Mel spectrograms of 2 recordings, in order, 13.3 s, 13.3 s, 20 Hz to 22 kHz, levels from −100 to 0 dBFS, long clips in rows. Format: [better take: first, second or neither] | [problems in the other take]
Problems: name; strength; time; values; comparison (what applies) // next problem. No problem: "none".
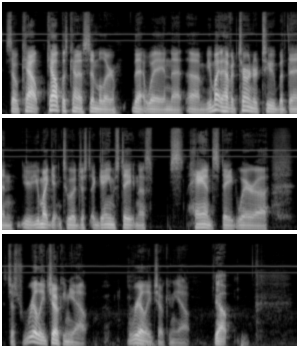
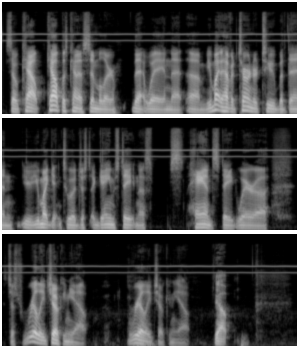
first | high-pitched whine; loud; throughout; 6.5 kHz, 9 dB below the speech; faint in the first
